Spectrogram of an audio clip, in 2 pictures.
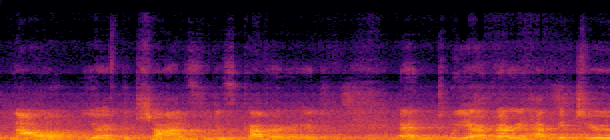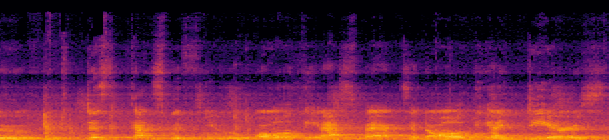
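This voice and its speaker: Woman, press conference moderator, polite, hesitant, mid pitch, echoey distant hall recording. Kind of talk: formal moderating. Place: large historic hall. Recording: echoey hall, distant mic, background noise.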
